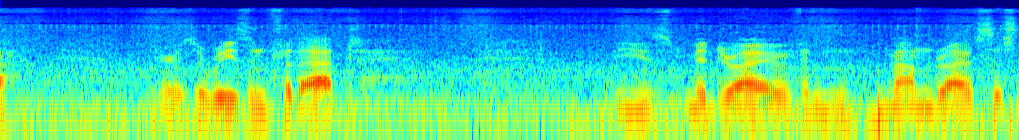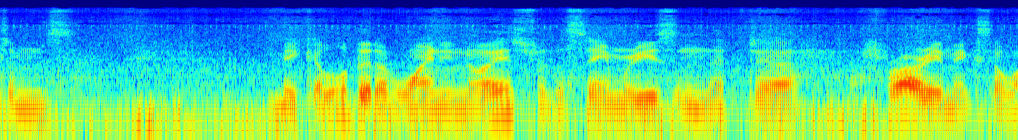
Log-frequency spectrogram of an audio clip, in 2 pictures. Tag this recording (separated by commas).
Speech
